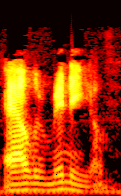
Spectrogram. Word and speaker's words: aluminium: Uh that depends a little bit on where you are. Uh in the United States where I live it's aluminum. Uh but I think basically the rest of the world pronounces it aluminium.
